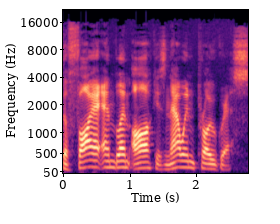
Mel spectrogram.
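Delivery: plain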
